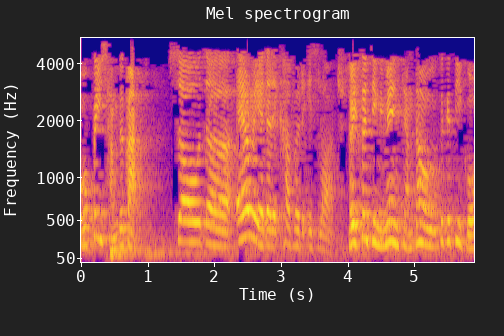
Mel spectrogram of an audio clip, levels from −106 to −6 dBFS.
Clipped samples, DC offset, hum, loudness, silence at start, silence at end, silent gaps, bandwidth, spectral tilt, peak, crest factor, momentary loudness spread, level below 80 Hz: under 0.1%; under 0.1%; none; -16 LUFS; 0 s; 0 s; none; 5.4 kHz; -7 dB/octave; 0 dBFS; 16 dB; 14 LU; -44 dBFS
